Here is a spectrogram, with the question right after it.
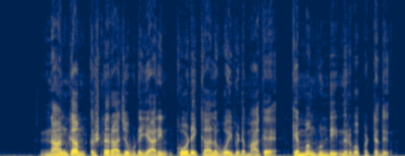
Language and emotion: Tamil, neutral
